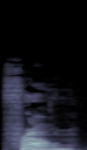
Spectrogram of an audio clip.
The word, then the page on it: frown: British English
